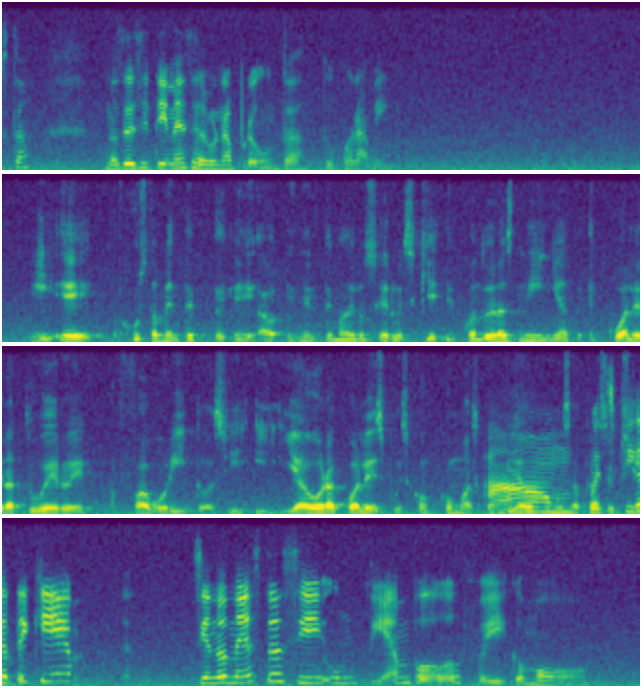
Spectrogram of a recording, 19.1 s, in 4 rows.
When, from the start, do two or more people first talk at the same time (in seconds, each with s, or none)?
13.2 s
